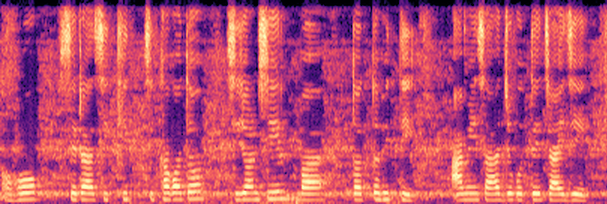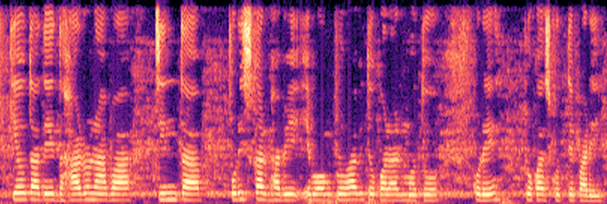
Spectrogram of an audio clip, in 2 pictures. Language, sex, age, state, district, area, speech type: Bengali, female, 30-45, West Bengal, Murshidabad, rural, spontaneous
